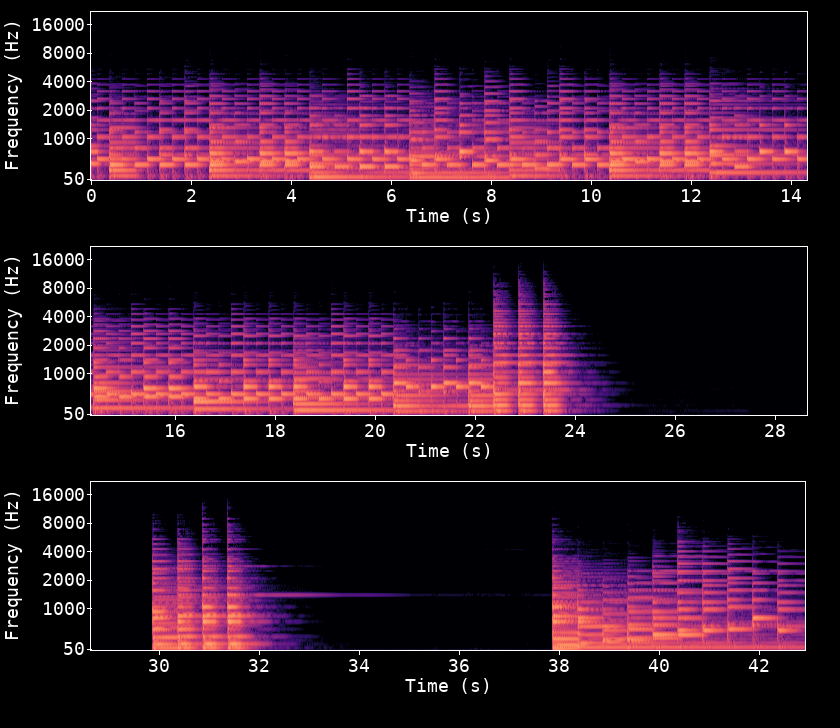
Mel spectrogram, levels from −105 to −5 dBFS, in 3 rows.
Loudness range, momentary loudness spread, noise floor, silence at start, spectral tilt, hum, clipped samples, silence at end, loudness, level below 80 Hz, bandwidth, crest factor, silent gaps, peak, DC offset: 4 LU; 6 LU; under -90 dBFS; 0 s; -8 dB/octave; none; under 0.1%; 0 s; -30 LUFS; -50 dBFS; 9.4 kHz; 20 dB; 27.55-29.85 s; -10 dBFS; under 0.1%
